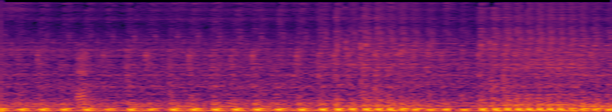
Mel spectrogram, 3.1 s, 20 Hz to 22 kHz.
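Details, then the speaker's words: 2013 Suzuki Shooter 113 cc four-stroke, warmed up after a rough cold start; steady, even low thumping idle with a deep bassy exhaust note and no knocks, healthy idle. "suaranya ngebasnya enak banget ya seperti itu."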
